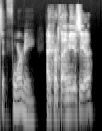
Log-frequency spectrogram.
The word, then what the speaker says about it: hyperthymesia: Hyperthymesia. I wrote down the word thigh, like chicken thigh. I was thinking that was how it was.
